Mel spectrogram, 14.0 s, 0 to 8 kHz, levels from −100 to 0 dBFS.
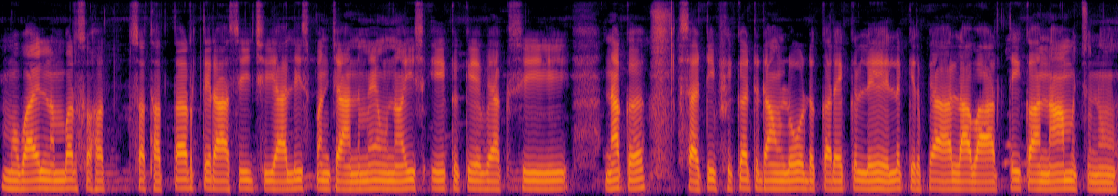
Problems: none marked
